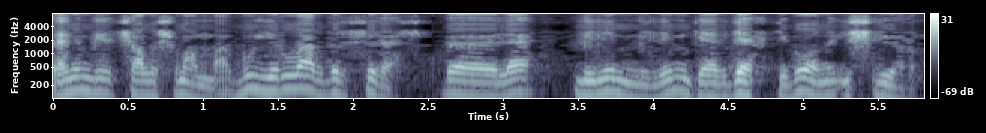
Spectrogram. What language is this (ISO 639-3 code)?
tur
